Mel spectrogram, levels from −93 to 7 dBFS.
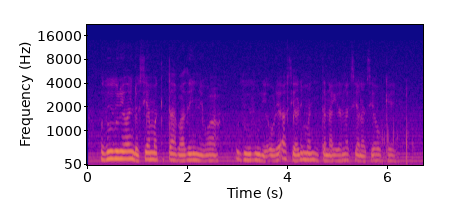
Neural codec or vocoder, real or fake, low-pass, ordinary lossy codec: none; real; 14.4 kHz; MP3, 96 kbps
